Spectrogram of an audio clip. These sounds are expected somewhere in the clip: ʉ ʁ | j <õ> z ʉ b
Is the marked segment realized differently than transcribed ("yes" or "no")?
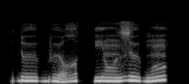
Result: no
